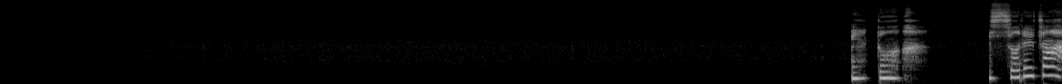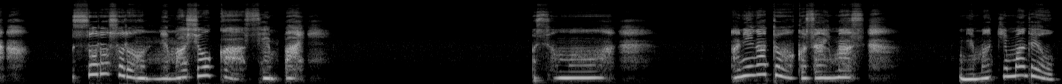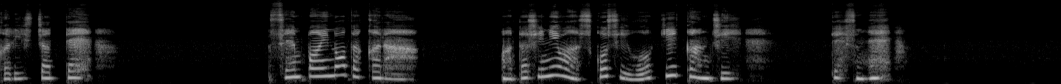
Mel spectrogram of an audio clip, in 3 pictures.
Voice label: 添い寝 告白; はじめてのお泊り; 愛菜の告白

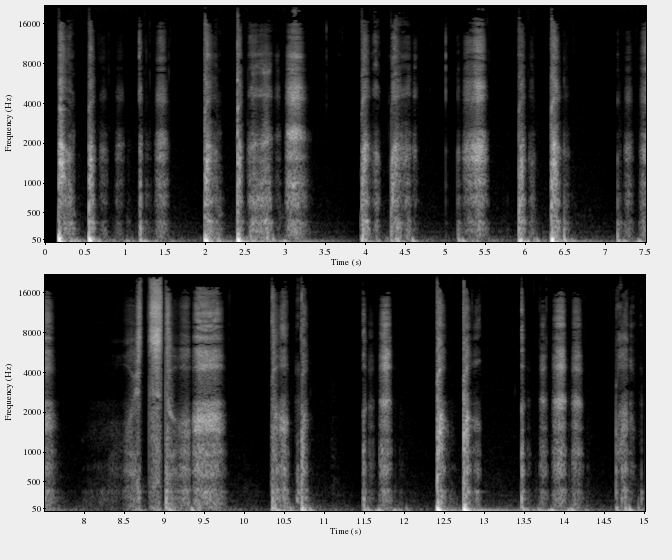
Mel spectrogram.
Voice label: （ささやき）

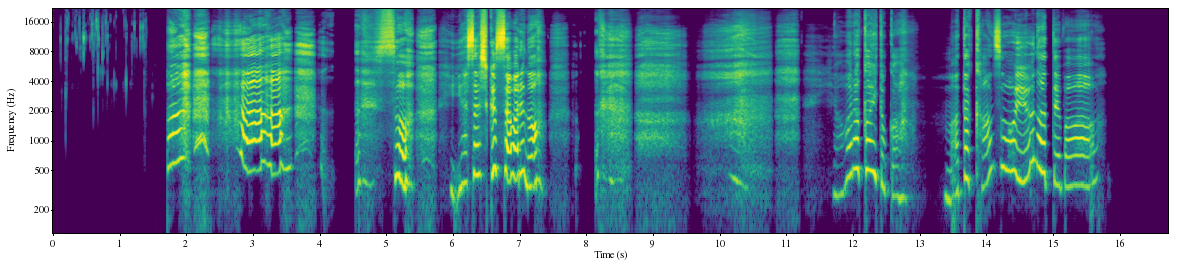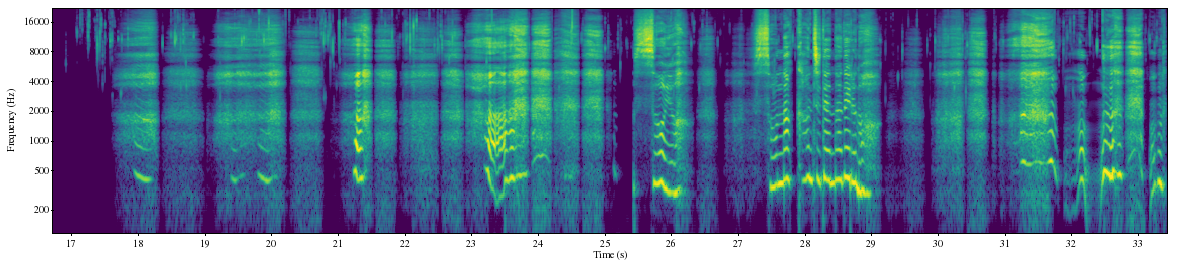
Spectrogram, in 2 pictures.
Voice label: 優しくさわってえ, ASMR

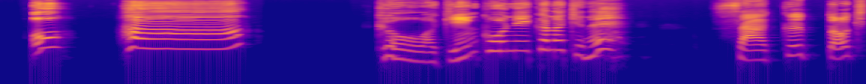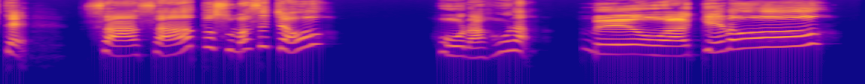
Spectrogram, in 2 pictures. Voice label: ハイテンション, ハイテンションな女の子

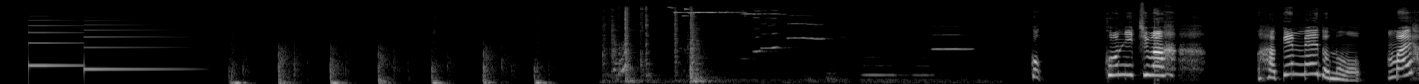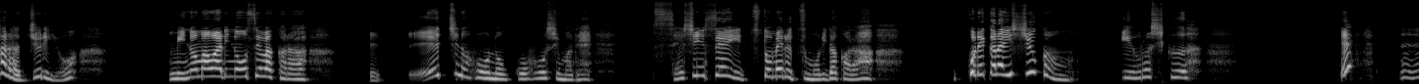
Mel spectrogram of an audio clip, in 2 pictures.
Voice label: ツンデレ耳舐め手こき, ASMR

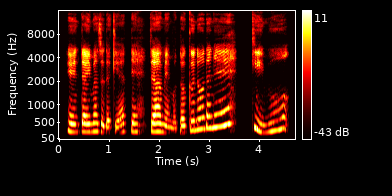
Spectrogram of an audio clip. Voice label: 女の子台詞

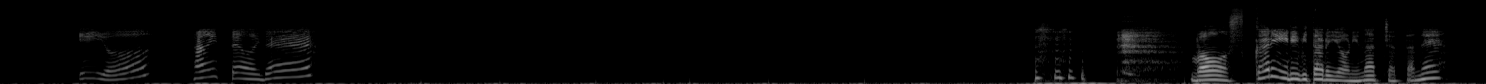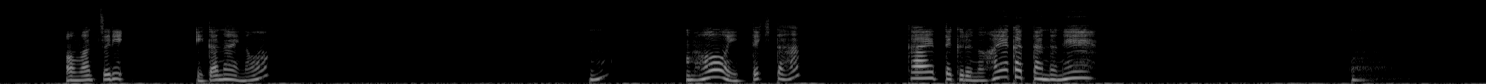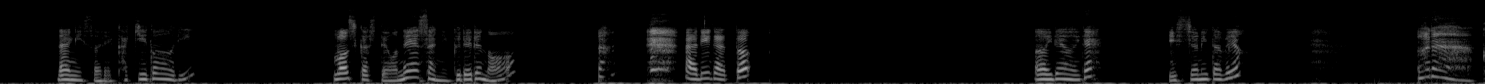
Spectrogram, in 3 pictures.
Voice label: ボイスのみ; 近所の家のお姉さんとボク

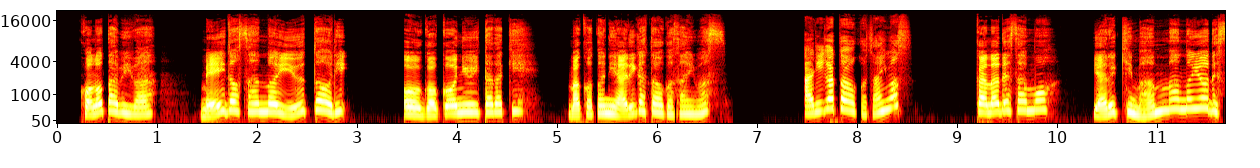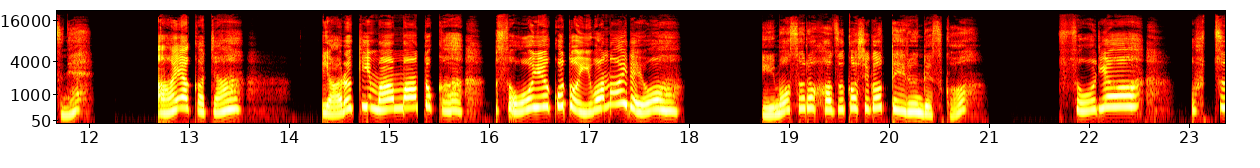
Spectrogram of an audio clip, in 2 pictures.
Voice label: メイドさんのご挨拶

